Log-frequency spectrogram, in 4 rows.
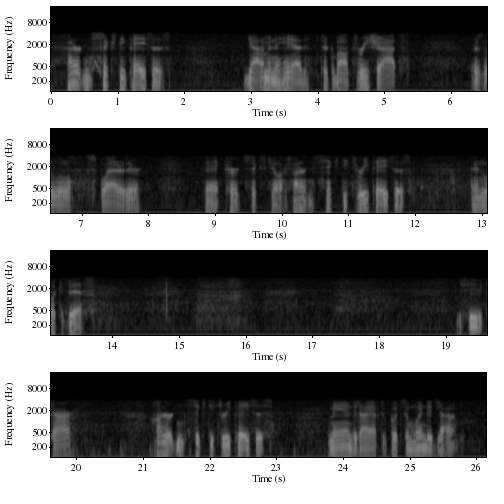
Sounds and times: Speech: 0.2 - 1.8, 2.9 - 5.4, 6.3 - 7.9, 8.8 - 12.0, 12.8 - 13.8, 19.2 - 20.1, 21.1 - 23.0, 23.8 - 25.8.

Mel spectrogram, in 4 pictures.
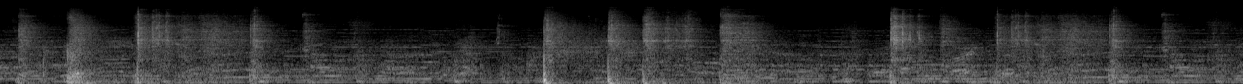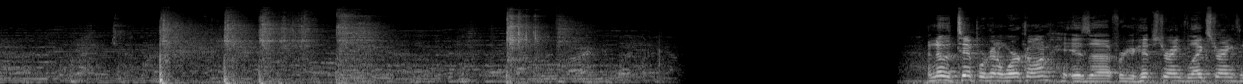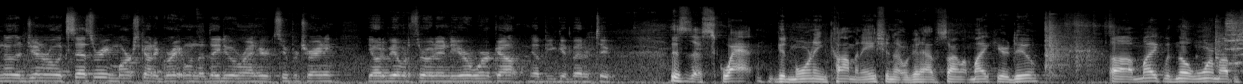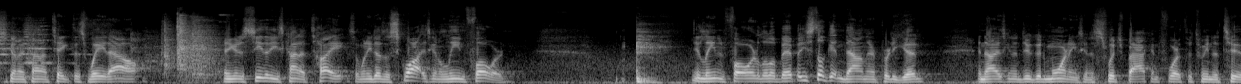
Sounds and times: Speech: 36.0 - 38.7, 44.2 - 49.7.

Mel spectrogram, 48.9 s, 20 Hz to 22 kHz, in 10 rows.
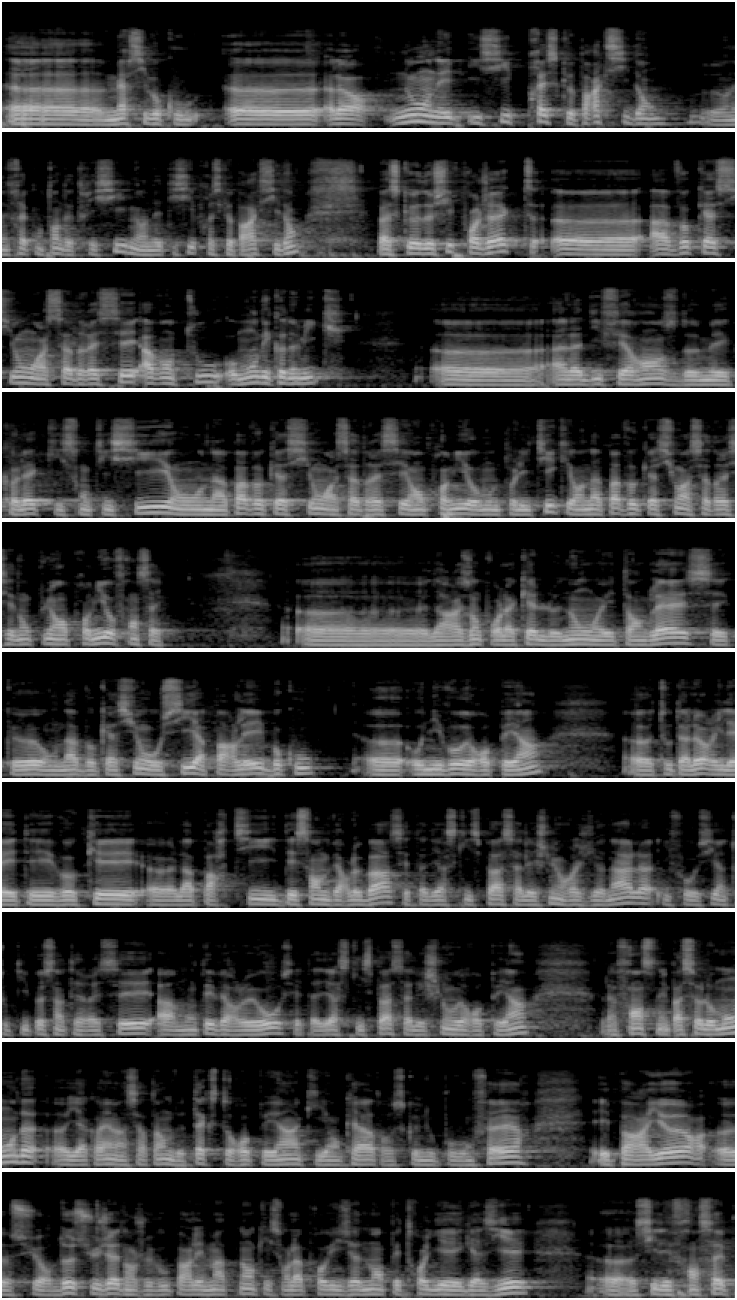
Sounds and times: Speech: 0.0 - 20.7, 21.4 - 48.8.

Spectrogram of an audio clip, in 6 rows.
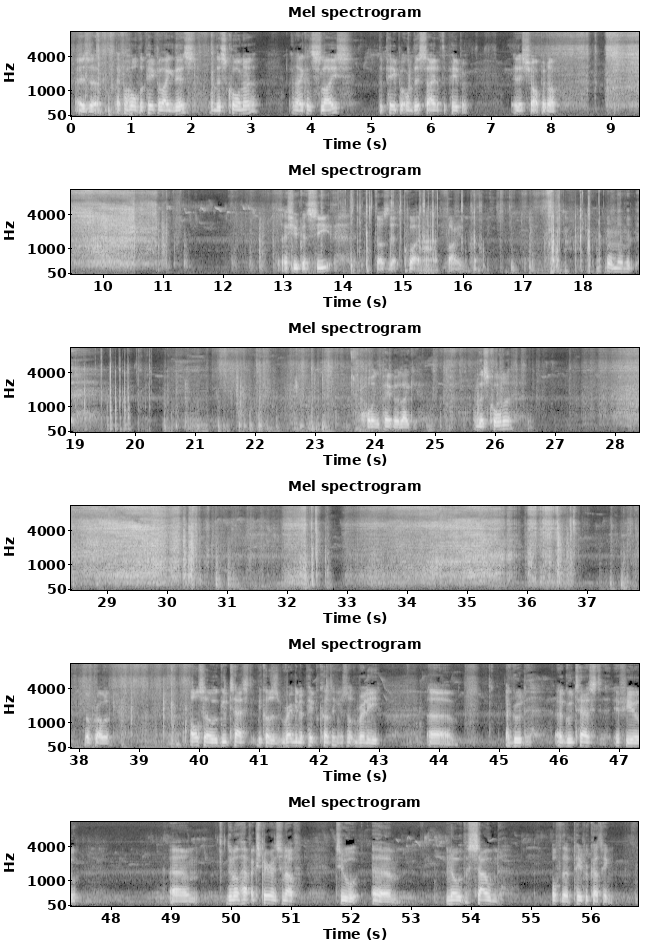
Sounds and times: Speech: 0.0 - 6.6, 7.4 - 8.1, 12.9 - 13.9, 14.6 - 16.1, 18.4 - 19.0, 23.7 - 24.8, 25.6 - 26.4, 38.1 - 38.6, 39.9 - 43.0, 43.8 - 44.3, 45.1 - 47.5, 49.0 - 51.2, 51.8 - 52.9, 53.6 - 54.7, 55.4 - 56.4.

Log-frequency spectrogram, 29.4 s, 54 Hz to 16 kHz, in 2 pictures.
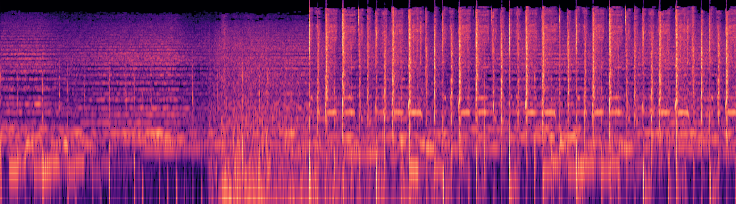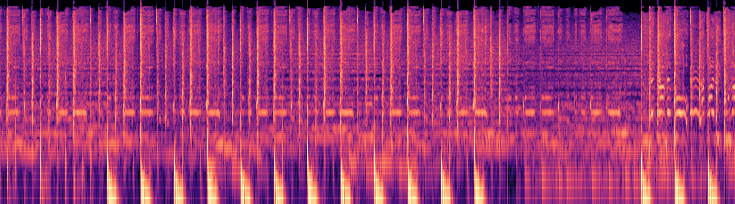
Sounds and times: Music: 0.0 - 29.4.

